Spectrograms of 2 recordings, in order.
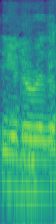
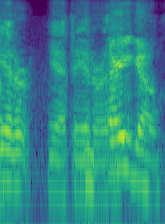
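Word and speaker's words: Theatrhythm: I can't fucking pronounce that. Theater Rhythm. Theater Rhythm.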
